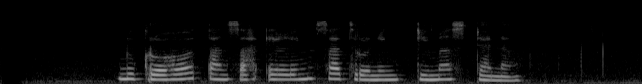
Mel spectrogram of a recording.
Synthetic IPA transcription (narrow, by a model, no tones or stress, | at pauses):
nuɡ̥ɾɔɦɔt̪ansahelɪŋsad̥ʒ̥ɾo̤nɪŋd̪̥i̤masɖ̪̥ä̤naŋ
